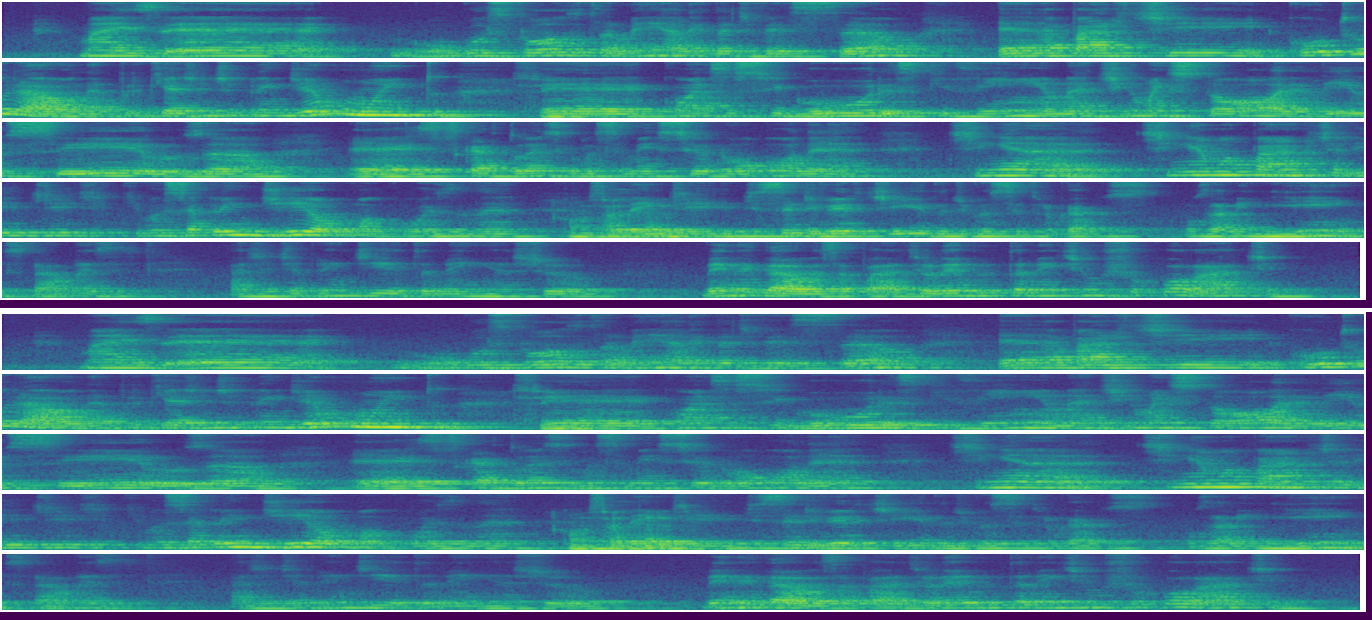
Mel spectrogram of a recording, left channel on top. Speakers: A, on the left; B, on the right.
A: Mas é, o gostoso também, além da diversão, era a parte cultural, né? Porque a gente aprendia muito
B: Sim,
A: é, com essas figuras que vinham, né? Tinha uma história ali, os selos, a- é, esses cartões que você mencionou, né? Tinha, tinha uma parte ali de, de que você aprendia alguma coisa, né?
B: com certeza.
A: Além de, de ser divertido, de você trocar com os, com os amiguinhos, e tal, mas a gente aprendia também, acho. Bem legal essa parte. Eu lembro que também tinha um chocolate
